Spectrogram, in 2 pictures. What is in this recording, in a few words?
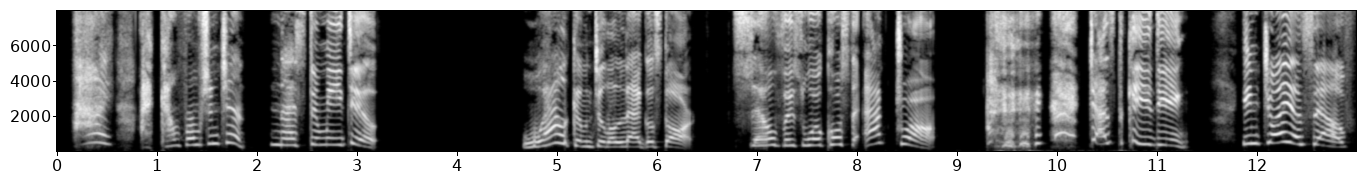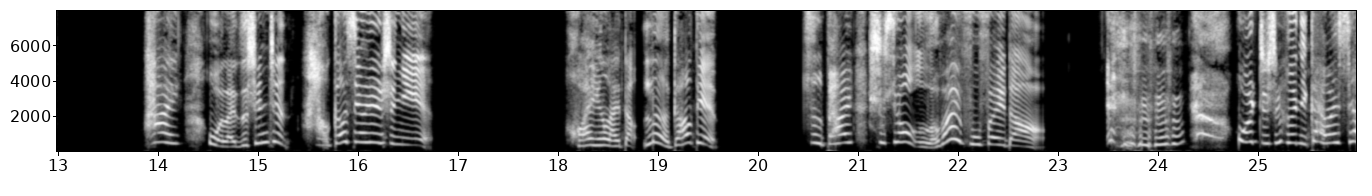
Mandarin China Character Voices; LEGO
